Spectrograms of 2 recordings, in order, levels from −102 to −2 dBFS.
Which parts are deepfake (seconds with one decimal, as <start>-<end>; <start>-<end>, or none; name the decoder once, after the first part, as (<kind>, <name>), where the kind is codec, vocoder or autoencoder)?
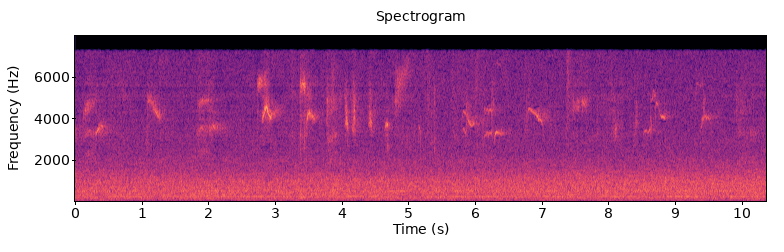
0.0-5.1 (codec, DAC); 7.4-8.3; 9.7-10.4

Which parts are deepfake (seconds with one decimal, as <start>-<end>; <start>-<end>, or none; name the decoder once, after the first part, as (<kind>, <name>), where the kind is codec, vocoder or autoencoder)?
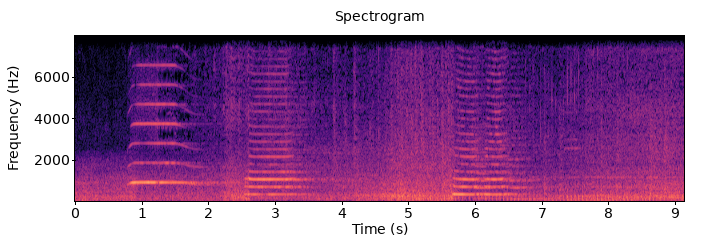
none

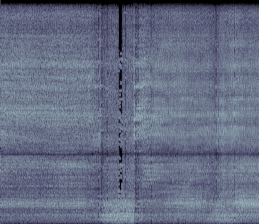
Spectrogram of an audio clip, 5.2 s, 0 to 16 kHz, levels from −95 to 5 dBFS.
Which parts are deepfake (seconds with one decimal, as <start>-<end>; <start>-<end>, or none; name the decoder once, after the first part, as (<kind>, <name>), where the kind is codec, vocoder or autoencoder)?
3.0-5.2 (vocoder, Vocos)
